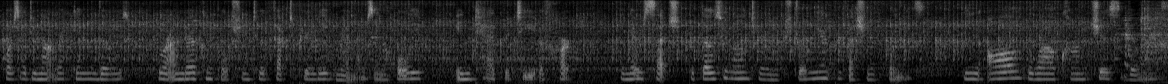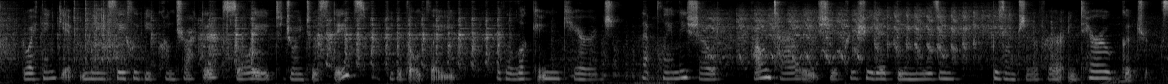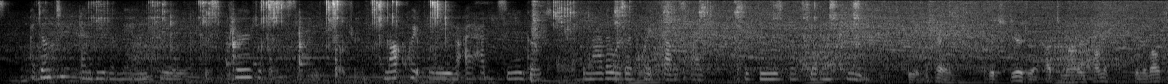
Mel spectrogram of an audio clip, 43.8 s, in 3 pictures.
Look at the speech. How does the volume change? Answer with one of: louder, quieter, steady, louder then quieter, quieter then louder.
steady.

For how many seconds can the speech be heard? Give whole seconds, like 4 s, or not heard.
44 s.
